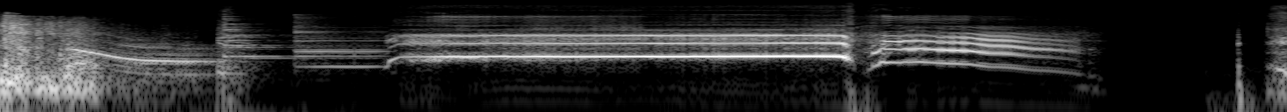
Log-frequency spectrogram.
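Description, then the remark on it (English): A short comic ending sting: a sharp bang, then a long, loud, drawn-out "yeehaw" holler, cut by a second bang before it trails off into a brief pause and a final hit. “And then our ending card is bang, bang, yeehaw, which is so stupid.”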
